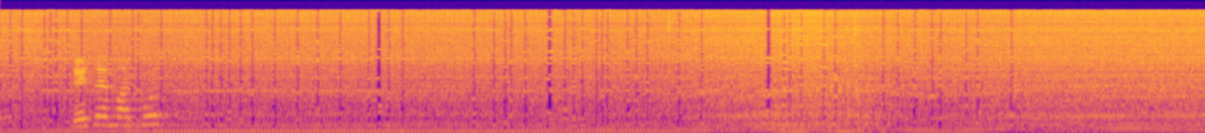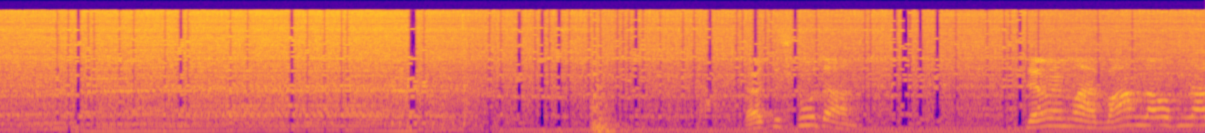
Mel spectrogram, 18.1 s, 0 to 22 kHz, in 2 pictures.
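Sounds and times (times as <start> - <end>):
car engine idling and revving: 0.0 - 18.0.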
